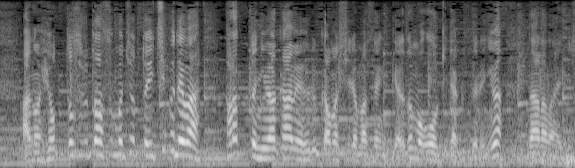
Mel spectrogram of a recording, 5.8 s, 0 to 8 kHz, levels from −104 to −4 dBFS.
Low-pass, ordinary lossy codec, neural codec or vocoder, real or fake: none; none; none; real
